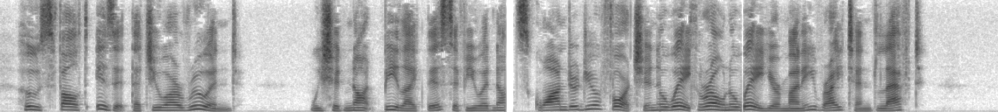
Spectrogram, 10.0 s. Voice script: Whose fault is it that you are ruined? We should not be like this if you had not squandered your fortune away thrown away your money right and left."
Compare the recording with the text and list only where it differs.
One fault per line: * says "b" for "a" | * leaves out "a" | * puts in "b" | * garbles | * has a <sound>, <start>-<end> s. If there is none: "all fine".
* has a dropout, 5.0-5.1 s
* has a dropout, 7.4-7.4 s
